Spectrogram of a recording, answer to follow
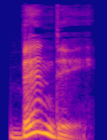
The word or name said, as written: bendy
